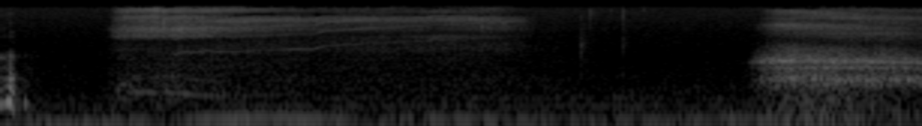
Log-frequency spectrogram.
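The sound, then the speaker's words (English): A person takes a deep breath: a long, airy breath lasting several seconds, then a quiet pause, then a second strong breath near the end, alone over low background hum. “I feel like I'm getting off tangent here, so I'm going to take a deep breath”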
